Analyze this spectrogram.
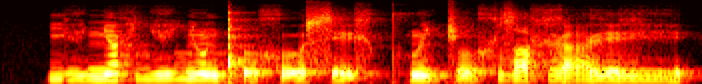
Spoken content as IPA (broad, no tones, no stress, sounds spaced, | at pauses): j e̤ ɲ ã x ʎ e̤ ʎ õ ǃʼ o̰ x o̰ s ḛ x kʷʰ ẽ c o̰ x zˤ e x ɣ a̰ ɣ e ɣ e̤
